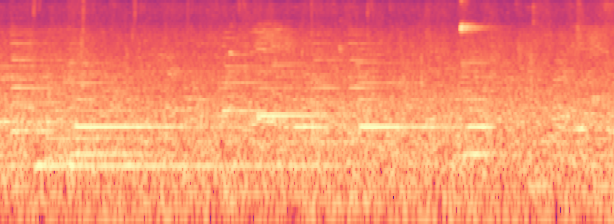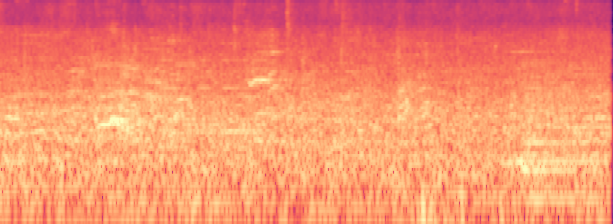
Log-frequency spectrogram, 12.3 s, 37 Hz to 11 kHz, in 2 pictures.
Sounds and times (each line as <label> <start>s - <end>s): piano 0.0s - 5.5s
piano 11.1s - 12.2s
